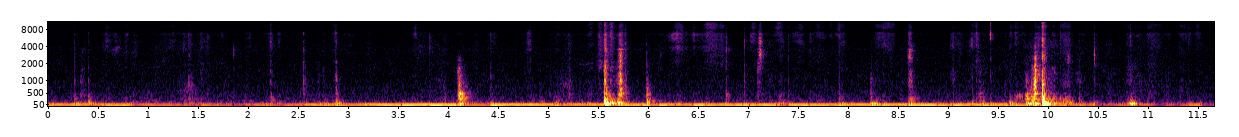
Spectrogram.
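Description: Faint rustling of thread drawn through stitching holes in leather during hand sewing, with three soft, sharp taps, the loudest near the end.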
